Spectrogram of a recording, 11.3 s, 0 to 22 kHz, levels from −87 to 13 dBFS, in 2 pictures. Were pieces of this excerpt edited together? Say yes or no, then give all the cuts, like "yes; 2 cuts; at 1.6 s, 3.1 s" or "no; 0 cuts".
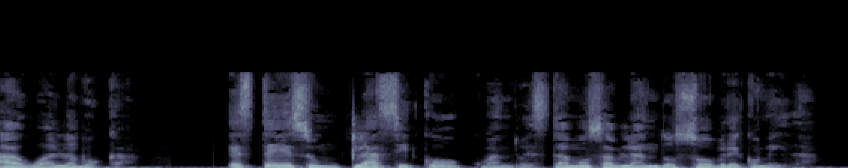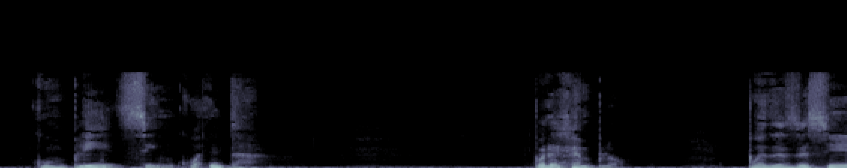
yes; 2 cuts; at 5.9 s, 9.1 s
